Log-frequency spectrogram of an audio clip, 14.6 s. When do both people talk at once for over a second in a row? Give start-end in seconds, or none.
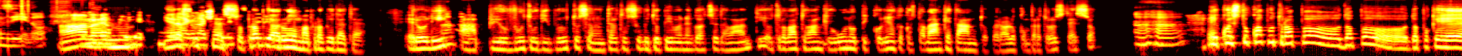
0.6-3.1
